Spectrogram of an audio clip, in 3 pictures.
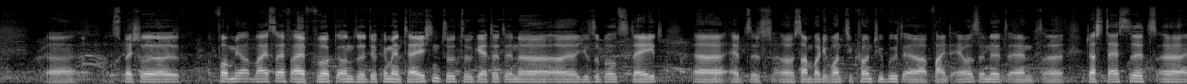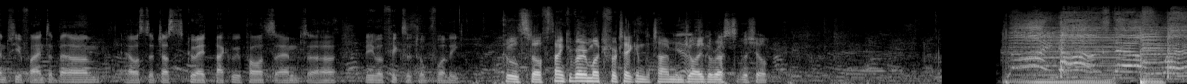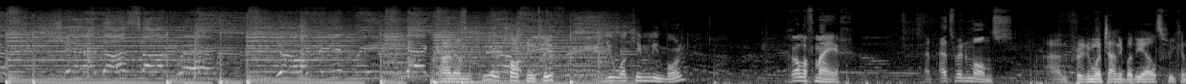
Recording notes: The following are a series of interviews recorded at FOSDEM 2014.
